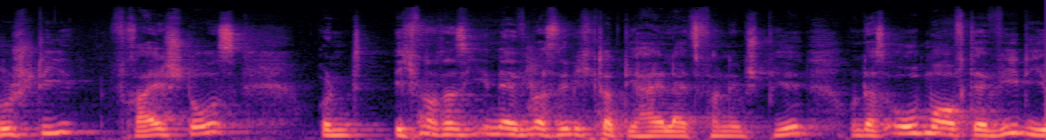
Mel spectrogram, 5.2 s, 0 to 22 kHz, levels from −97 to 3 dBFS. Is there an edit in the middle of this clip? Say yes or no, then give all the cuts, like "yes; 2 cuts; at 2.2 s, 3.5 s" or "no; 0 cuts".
yes; 3 cuts; at 2.1 s, 2.6 s, 3.0 s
